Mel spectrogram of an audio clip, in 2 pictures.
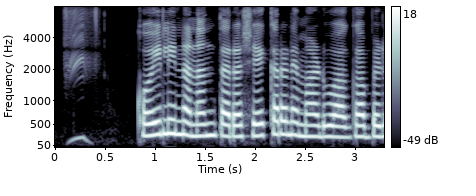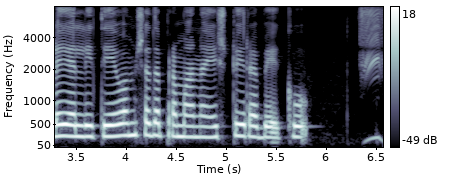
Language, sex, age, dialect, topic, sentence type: Kannada, female, 31-35, Coastal/Dakshin, agriculture, question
